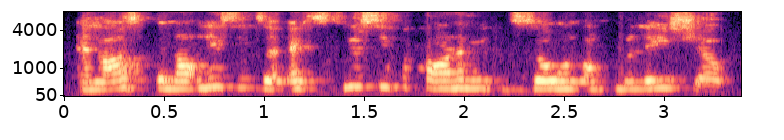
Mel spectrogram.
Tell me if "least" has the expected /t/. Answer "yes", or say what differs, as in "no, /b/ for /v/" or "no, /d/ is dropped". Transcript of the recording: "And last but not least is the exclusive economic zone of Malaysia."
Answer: no, /t/ is dropped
